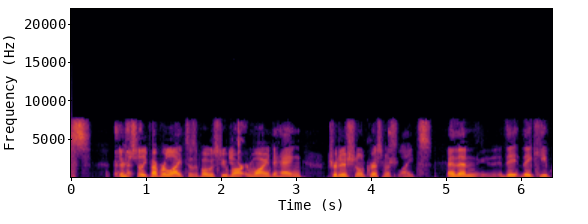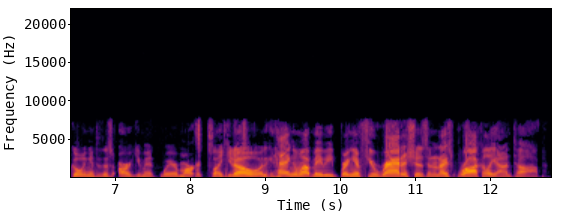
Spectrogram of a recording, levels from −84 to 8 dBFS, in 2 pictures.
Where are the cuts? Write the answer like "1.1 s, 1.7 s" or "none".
8.9 s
